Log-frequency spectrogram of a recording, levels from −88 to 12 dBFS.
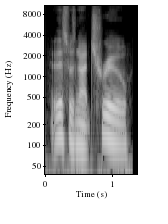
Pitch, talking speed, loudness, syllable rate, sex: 115 Hz, 175 wpm, -16 LUFS, 3.4 syllables/s, male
